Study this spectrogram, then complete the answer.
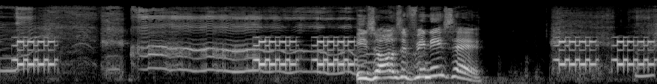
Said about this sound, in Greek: Αναπάντητες κλήσεις παντού, δεν το σηκώνουμε καλέ. Πάνε τα τηλέφωνα αυτή τη στιγμή, σε βρήκαν όλοι, καλημέρα.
